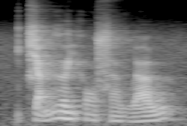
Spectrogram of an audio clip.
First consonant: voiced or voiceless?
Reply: voiceless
